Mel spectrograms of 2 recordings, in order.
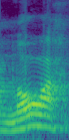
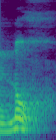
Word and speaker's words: Noach: lanjutkan nah ini ya bahasa Indonesianya Nuh begitu ya tetapi sebetulnya adalah Noah karena ada dari dua huruf ingat ya bacanya dari kanan Noah ya Noah yaitu kita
